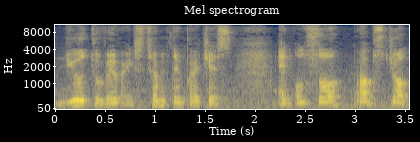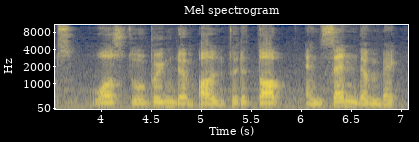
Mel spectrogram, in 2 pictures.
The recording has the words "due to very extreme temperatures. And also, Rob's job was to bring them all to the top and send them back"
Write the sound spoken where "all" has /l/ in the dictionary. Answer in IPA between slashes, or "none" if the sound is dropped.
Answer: /n/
